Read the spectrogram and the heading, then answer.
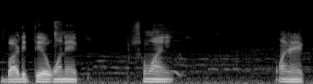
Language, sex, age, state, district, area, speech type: Bengali, male, 30-45, West Bengal, Birbhum, urban, spontaneous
